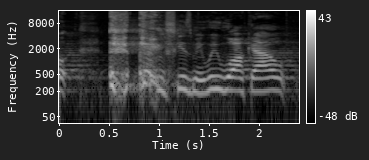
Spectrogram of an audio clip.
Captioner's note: coughing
